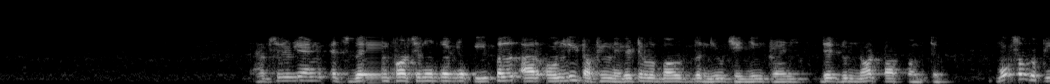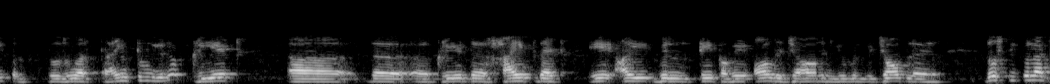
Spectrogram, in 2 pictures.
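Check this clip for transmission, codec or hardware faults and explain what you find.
Two faults are present: iLBC codec damage across the whole clip, and three bursts of lost iLBC frames.

From 0 to 21 s the iLBC codec is at work. It codes each short frame independently, which fits its 20 ms, 15.2 kbps mode, and the line band runs from 150 Hz to 3.5 kHz. The speech sounds rough and synthetic. A spectrogram shows nothing above 3.5 kHz.

Lost iLBC frames occur at 3.68–3.83 s, 7.56 s and 18.48–18.73 s. The first comes after "and it's" and before "that the people are", lasting 140 ms. The second follows "negative about the new" and lasts 20 ms. The third follows "all the" and is scattered over about a quarter second, with the longest run under a tenth of a second. In each gap the decoder repeats the last pitch cycle mixed with noise, so it sounds like a held, buzzy vowel. A waveform shows repeated, fading periods, and a spectrogram shows smeared, frozen harmonics.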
